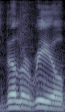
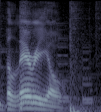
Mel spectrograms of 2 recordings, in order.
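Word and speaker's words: Villarreal: that way cuz they my last name is Villa real but they don't say it sometimes sometimes they say it like in a nasty way like it's Valerio like Valerio sounds like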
